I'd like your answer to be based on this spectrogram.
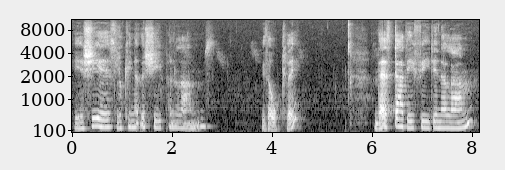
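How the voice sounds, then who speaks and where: A sweet grandmotherly older woman reading a picture book aloud to young children, gently pointing things out as she goes. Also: lowish voice, vocal fry, slight background noise. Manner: slow, deliberate storytelling with asides.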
